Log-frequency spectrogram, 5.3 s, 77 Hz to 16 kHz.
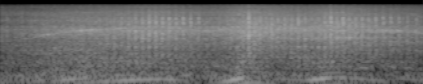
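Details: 1997 Oldsmobile Bravada 4.3L Vortec V6 idling: a light tapping about four times a second from the upper passenger side. Rockers and pushrods were replaced, lifters and head gaskets two years ago; owner asks whether it is lifter noise or rod knock. Undetermined.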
